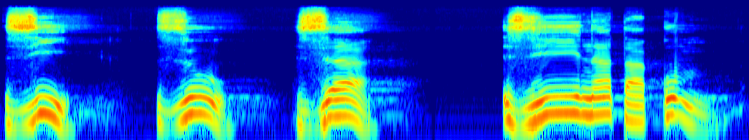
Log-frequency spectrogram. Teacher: Makhrajnya ada pada tarful lisan sejajar gigi seri bawah. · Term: huruf zain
